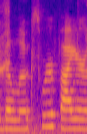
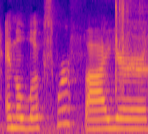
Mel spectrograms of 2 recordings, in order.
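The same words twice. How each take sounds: First: Said in the usual way. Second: Slow, savoring every word; drawn-out emphasis. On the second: Shown as a demonstration. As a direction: stretch it out like it's the best news ever.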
